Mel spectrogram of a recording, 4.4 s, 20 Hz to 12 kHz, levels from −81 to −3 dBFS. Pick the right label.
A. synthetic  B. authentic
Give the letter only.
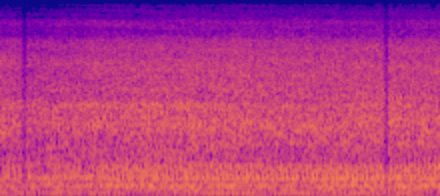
B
